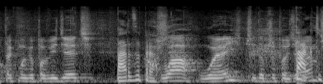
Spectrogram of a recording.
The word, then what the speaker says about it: Huawei: Huawei, czy dobrze powiedziałem? Tak, to się nauczyliśmy, proszę państwa. Hua jak Huasko, Wei jak droga po angielsku, tak się wymawia naszą markę Huawei.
